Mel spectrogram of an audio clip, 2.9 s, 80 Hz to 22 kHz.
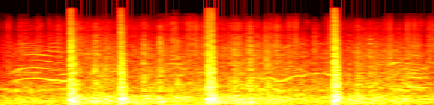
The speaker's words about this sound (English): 6 years after the last guns fell silent, the sound of fireworks still makes Sarajevans a little nervous.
